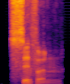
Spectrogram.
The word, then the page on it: syphon: British English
